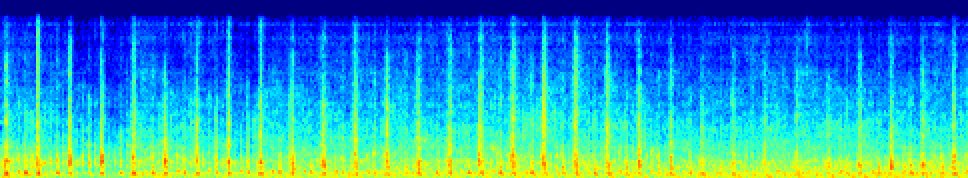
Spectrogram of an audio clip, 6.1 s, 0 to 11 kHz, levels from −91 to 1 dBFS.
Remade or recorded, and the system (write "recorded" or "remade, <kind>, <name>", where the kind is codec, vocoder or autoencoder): remade, codec, HILCodec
